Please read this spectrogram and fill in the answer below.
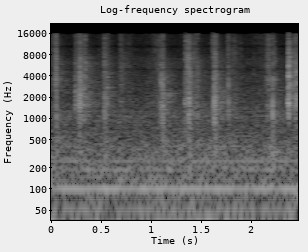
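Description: A deck of tarot cards being shuffled by hand: quiet, irregular soft clicks and slides of card against card.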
